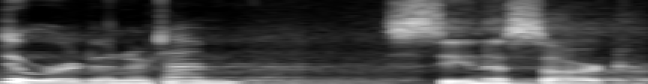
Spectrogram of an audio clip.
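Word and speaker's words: coenosarc: Sinasarc, Senasarc, Sinosarc.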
